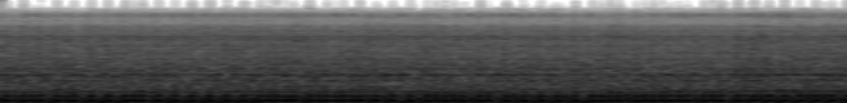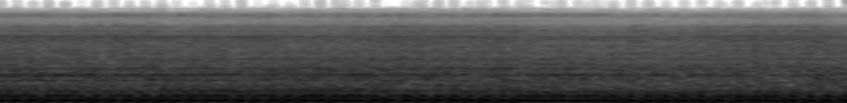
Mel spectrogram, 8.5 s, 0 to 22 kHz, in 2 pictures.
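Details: Honda CRF250R engine in a go-kart after water pump rebuild (new shaft, seals, bearing) for a coolant leak, test run checking for water leaks: fast steady, even single-cylinder beat with no knocks or rattles; normal running.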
